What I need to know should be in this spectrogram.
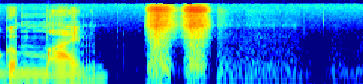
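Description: A game menu gives short clicks.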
